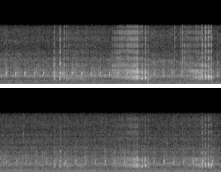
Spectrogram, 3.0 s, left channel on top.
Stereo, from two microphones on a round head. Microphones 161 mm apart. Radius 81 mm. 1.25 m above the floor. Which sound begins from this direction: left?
A zipper, at 0.7 s.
